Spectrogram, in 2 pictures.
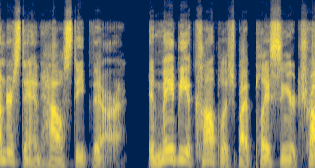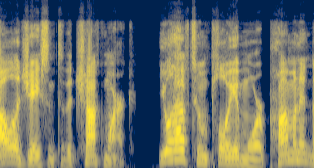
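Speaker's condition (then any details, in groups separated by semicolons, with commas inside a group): No condition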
